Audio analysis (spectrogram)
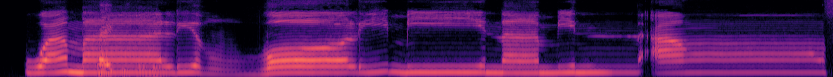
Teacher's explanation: minnya jangan ngerem juga walaupun dia sukun idhar ya.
